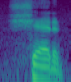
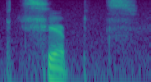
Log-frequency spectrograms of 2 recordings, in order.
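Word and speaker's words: Sierpc: Sept. Sept.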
